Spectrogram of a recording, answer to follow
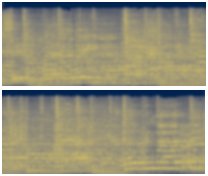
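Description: Live bluegrass band playing an instrumental break: upright bass notes changing about once a second under strummed acoustic guitar, with banjo and mandolin.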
